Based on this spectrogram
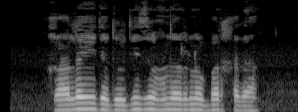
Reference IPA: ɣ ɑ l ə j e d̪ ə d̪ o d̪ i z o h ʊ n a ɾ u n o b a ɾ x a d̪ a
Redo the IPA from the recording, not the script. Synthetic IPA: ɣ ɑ l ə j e d̪ ə d̪ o d̪ i z o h ʊ n a ɾ u n o b a ɾ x a d̪ a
